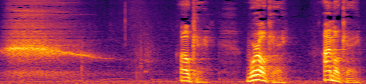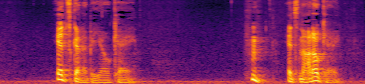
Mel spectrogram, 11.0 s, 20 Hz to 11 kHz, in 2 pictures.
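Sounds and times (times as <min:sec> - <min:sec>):
slow exhale during a guided breathing exercise: 0:00.0 - 0:01.7
speech: 0:02.7 - 0:05.5, 0:06.4 - 0:07.6, 0:09.2 - 0:10.7.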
